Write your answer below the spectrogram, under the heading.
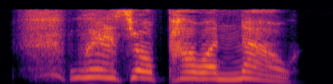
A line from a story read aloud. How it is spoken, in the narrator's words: Gelser snarled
